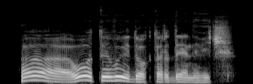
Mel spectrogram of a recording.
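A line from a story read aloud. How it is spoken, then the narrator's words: Relieved sigh. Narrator (Russian): облегченно вздохнул Уэнтворт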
